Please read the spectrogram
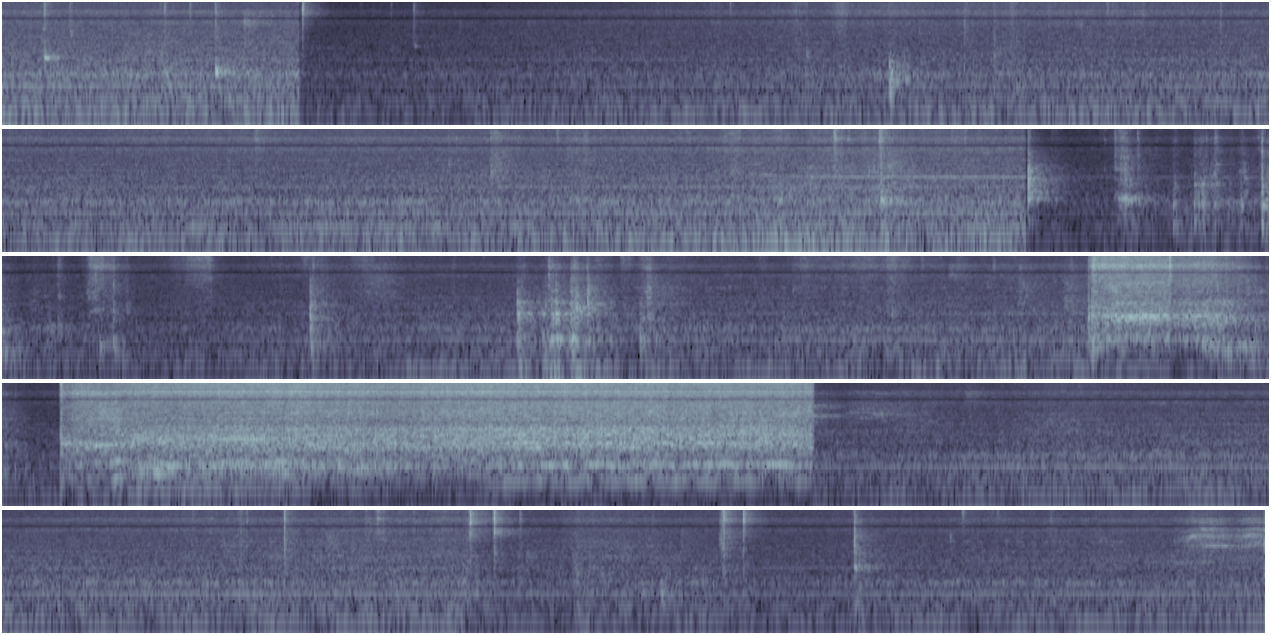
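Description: A countertop electric blender runs, first in a short pulse and then steadily for about four seconds, blending cooled lemon-soda gelatin with table cream. Before it come knocks and clicks of the plastic jar being handled and seated on the base.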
